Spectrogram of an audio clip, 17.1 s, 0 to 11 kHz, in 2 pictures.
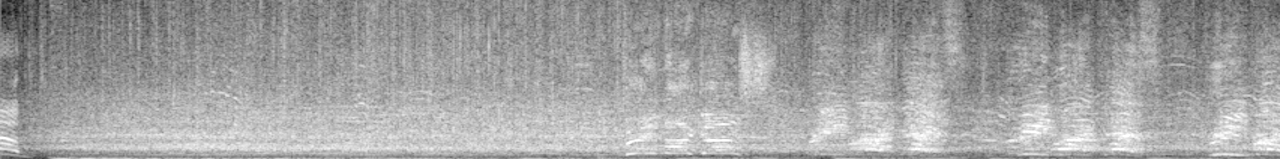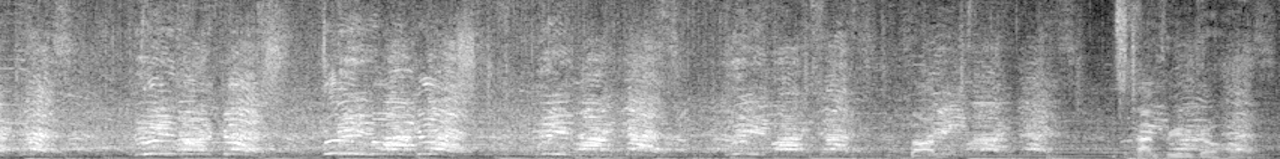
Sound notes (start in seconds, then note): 0.1 crowd cheering; 5.2 crowd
